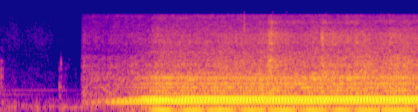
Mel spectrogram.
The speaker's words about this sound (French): Et vous entendez un train passer, car François, vous nous parlez ce matin, mais oui, on ne, on ne recule devant rien, sur du classique, du fret ferroviaire, un mode de transport des marchandises qui a tout pour plaire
